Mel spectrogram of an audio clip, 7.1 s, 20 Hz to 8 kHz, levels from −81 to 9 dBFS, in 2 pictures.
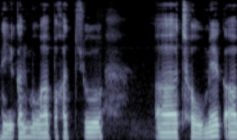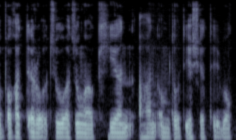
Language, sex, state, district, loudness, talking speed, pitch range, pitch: Mizo, male, Mizoram, Aizawl, -19 LUFS, 220 wpm, 90-95 Hz, 95 Hz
